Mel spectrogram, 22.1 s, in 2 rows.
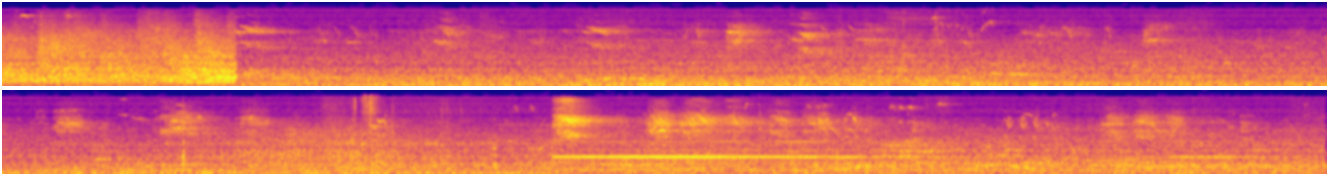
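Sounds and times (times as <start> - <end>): faint steady tone: 15.0 - 22.0.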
